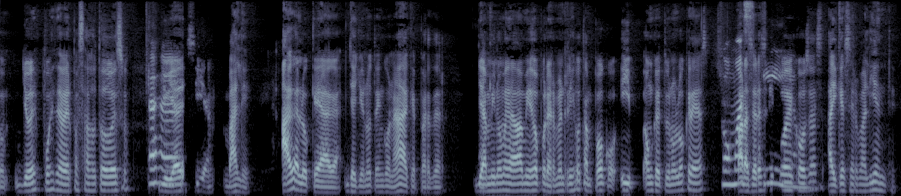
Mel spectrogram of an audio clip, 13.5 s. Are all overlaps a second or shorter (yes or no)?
no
